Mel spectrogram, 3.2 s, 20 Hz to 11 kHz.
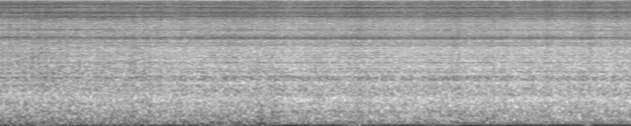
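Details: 1980 Ford F700/F7000 8.2L diesel crane truck, started after sitting unused for a year; a loud, steady, even diesel rumble with no misses or knocks and a little smoke; normal idle.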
